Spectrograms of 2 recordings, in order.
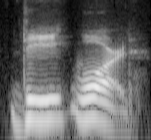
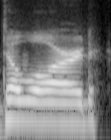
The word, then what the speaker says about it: Deward: and they called it D Ward David Ward the initial and his last name and over the years it's been pronounced dward deward uh and it was the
